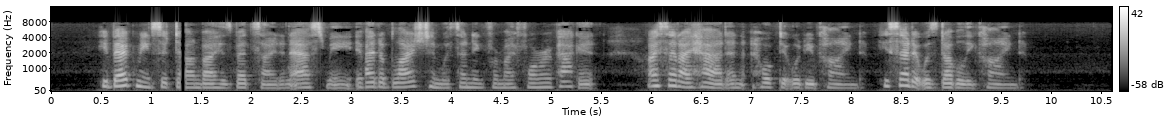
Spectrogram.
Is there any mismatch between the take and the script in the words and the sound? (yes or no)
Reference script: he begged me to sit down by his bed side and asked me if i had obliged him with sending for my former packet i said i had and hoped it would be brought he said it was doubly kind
yes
